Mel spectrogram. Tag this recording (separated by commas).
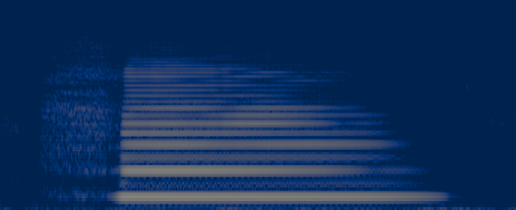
Music, woodwind instrument, Musical instrument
